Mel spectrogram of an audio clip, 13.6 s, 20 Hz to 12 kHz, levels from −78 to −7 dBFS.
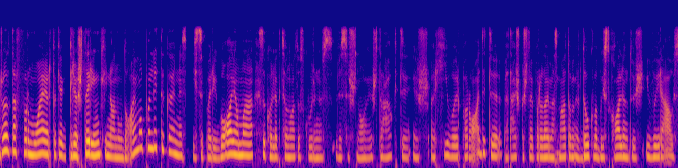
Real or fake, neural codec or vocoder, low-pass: fake; codec, 16 kHz, 16 kbps, FunCodec, trained on LibriTTS, 50 frames a second; 7.2 kHz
